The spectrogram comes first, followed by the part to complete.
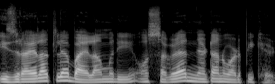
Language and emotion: Goan Konkani, neutral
